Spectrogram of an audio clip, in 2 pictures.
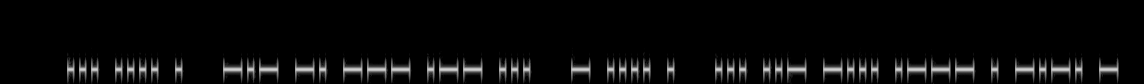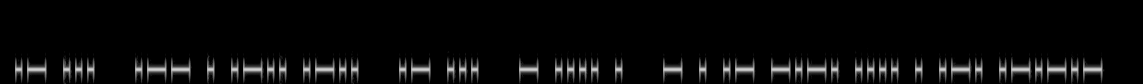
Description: Morse code, heard as a keyed tone, about 21 wpm, 700 Hz. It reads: SHE KNOWS THE SUBJECT AS WELL AS THE TEACHER.
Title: Sentences with 4-Word Phrases - 20wpm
